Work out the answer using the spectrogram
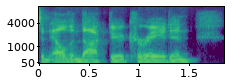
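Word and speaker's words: Chireadan: it's an elven doctor creatine although i think in the show they pronounce it chiraedin but i'm going based off of the way it's pronounced from the books that whenever i listen to them so who knows um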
